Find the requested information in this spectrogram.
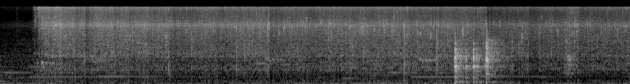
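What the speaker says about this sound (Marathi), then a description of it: "सगळ्यात आधी मी टाकते हिंग, नंतरला कांदा, लसूण आणि जिरं टाकायचं" Asafoetida, onion, garlic and cumin fry in hot oil, a sudden loud sizzle bursting in and holding steady, broken near the end by a few clattering stirs of the pan.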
